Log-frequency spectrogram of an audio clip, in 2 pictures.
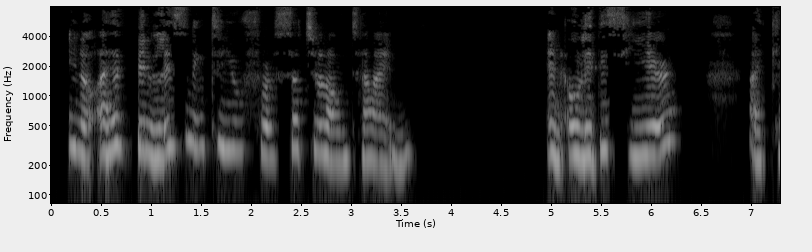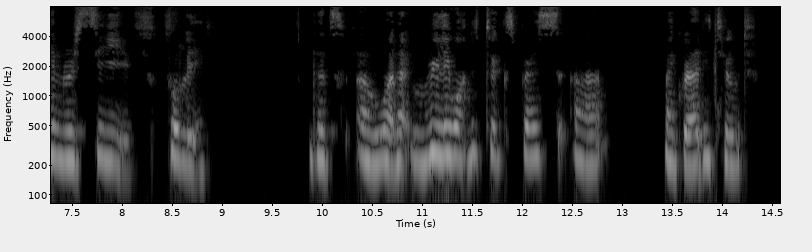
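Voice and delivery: speaking through tears. Speaker expresses gratitude to someone they've listened to for years, crying. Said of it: "I'm sorry, I'm crying already".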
